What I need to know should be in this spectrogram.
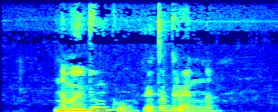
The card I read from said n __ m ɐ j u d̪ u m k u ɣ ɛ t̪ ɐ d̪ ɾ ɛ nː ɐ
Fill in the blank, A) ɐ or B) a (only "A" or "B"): A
